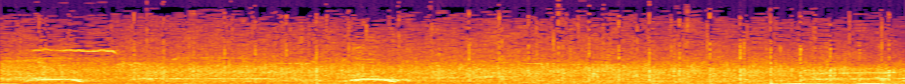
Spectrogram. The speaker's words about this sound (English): But as you've already heard, he can really play. Have a nice round of applause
